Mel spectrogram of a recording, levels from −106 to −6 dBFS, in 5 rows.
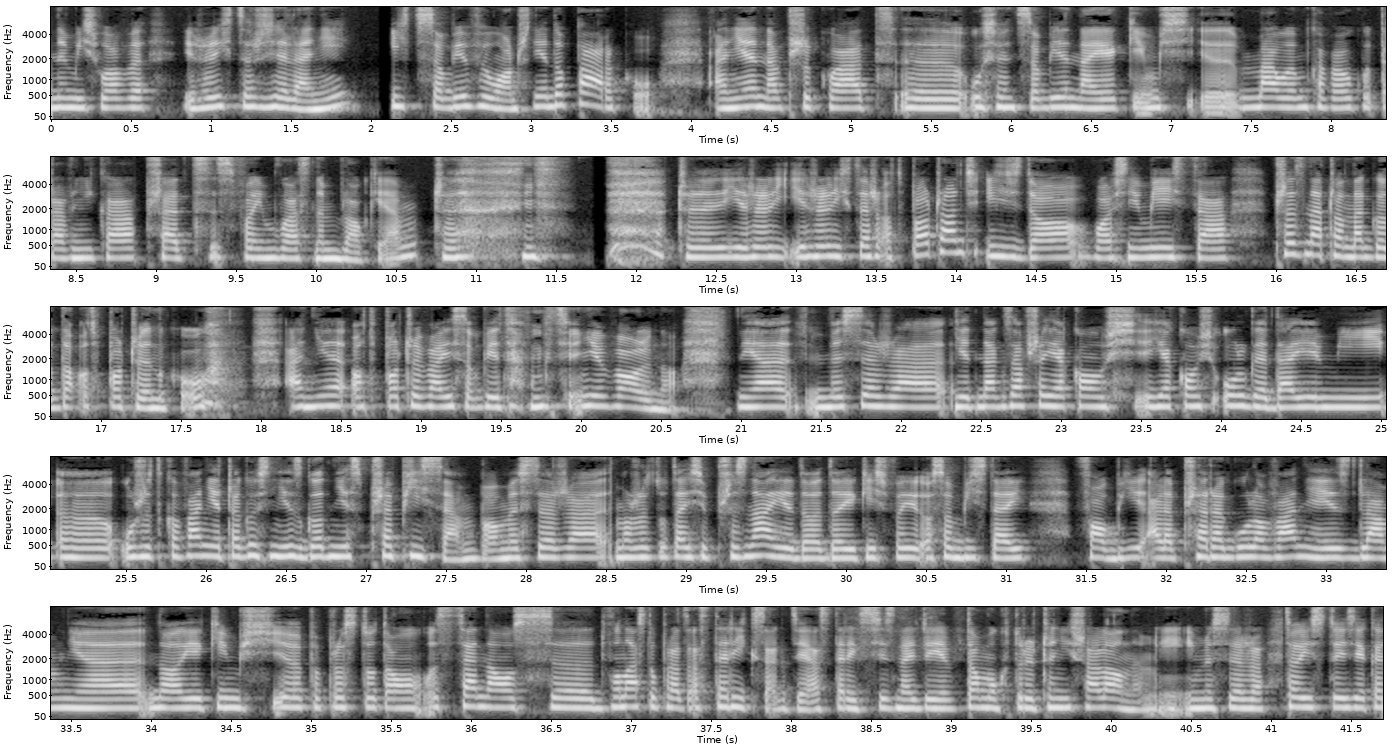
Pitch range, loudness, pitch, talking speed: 205-230 Hz, -21 LUFS, 220 Hz, 160 wpm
